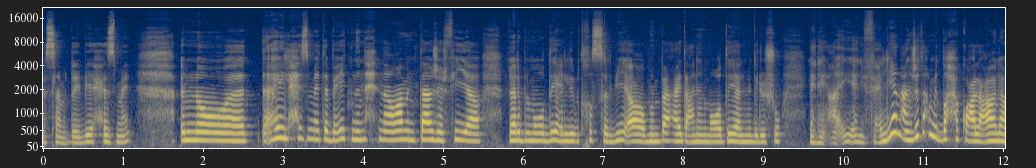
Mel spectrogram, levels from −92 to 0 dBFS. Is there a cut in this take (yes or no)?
no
